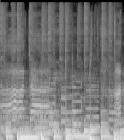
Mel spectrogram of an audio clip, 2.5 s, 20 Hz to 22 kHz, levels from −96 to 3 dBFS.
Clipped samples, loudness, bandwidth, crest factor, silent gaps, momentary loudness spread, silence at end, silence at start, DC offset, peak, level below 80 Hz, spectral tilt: under 0.1%; -15 LUFS; over 20 kHz; 10 dB; none; 4 LU; 0 s; 0 s; under 0.1%; -2 dBFS; -18 dBFS; -6.5 dB/octave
